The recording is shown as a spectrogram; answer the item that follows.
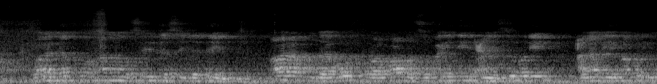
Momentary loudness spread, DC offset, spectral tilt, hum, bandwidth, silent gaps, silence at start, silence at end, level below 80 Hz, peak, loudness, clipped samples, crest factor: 5 LU; under 0.1%; -8 dB/octave; none; 12 kHz; none; 0 s; 0 s; -42 dBFS; -10 dBFS; -25 LUFS; under 0.1%; 14 dB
